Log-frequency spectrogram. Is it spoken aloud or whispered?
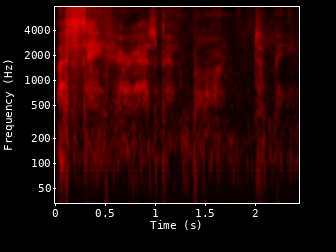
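whispered. It is whispered without full voice.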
